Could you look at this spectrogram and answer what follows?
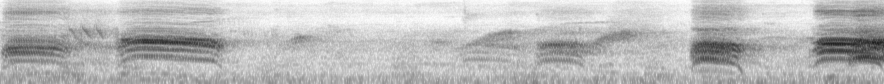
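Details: Crows fighting for food, uttering loud, hoarse caws spaced irregularly, with softer rising nasal notes and quieter background calls between the harsh outbursts.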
